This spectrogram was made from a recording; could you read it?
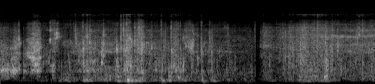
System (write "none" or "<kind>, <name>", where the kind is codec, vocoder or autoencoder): autoencoder, DAC-VAE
